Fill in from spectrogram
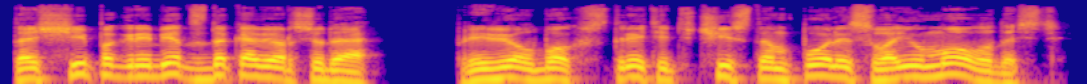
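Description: A man voicing a warm, decisive nobleman who speaks heartfelt and commanding. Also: mid-range voice, sing-song, normal speed, no echo, clean studio sound, voice pushed up.

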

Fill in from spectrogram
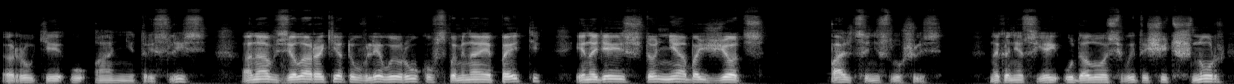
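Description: Guy reading a novel, kinda low voice, steady, dead dry mic. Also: unhurried, no echo. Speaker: audiobook narrator. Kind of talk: scripted narration.

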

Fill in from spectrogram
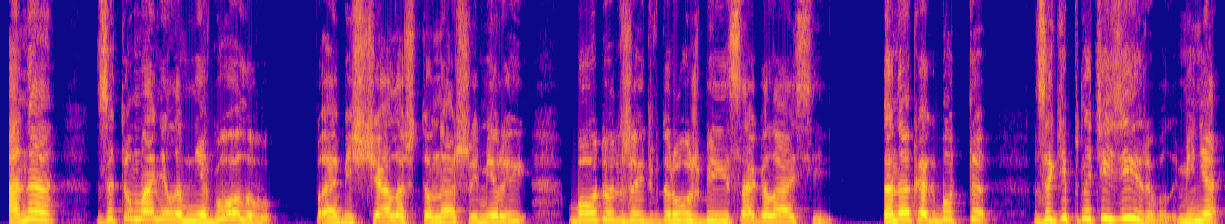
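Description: A man's voice: extremely high pitch, expressive, unhurried, vocal fry, voice pushed up, full character voice. A man voicing a cowardly, treacherous young heir who sobs and pleads, then snarls viciously, in an audiobook. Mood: sobbing pleading. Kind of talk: audiobook character voice.

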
